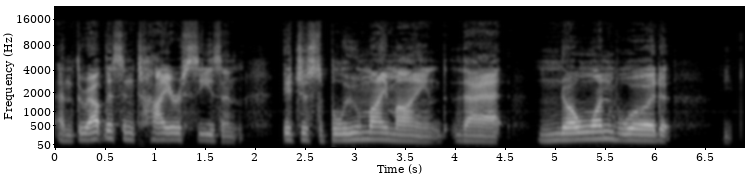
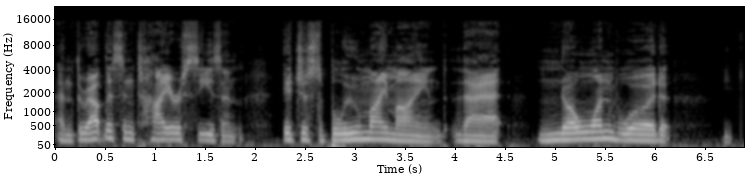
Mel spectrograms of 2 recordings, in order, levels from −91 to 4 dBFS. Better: second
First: thin; somewhat; fading below 500 Hz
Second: none

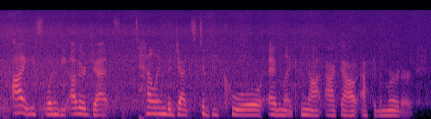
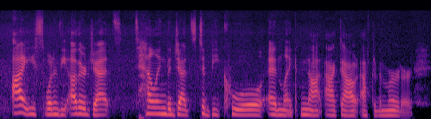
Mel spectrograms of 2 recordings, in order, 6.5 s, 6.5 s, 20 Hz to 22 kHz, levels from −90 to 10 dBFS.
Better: second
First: hiss; loud; throughout; 6 dB below the speech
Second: hiss; faint; throughout; 20 dB below the speech

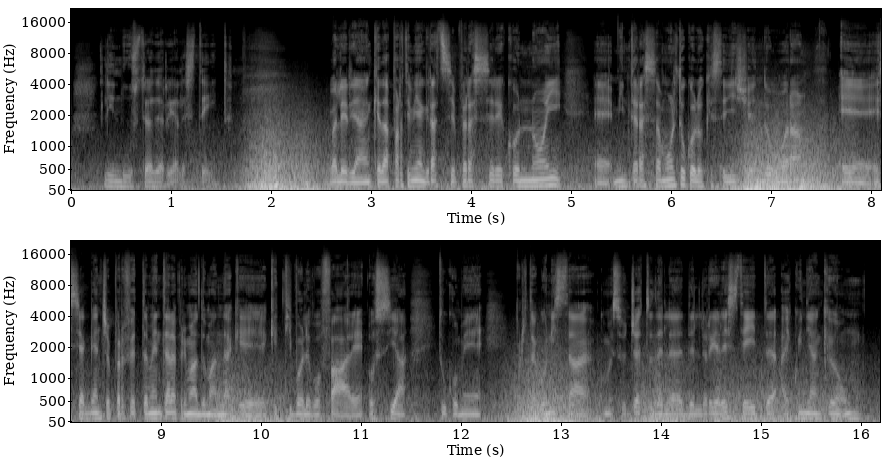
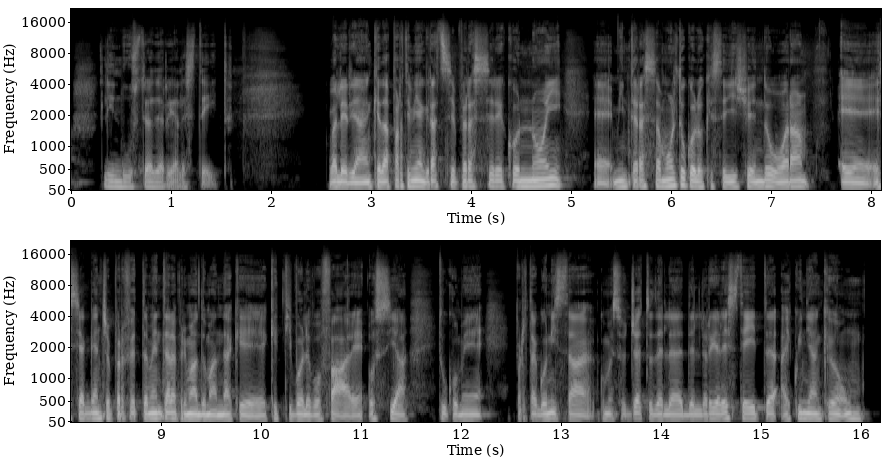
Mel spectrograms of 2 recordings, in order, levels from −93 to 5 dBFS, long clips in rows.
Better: second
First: wind noise on the microphone; heavy; 4 dB below the speech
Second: none

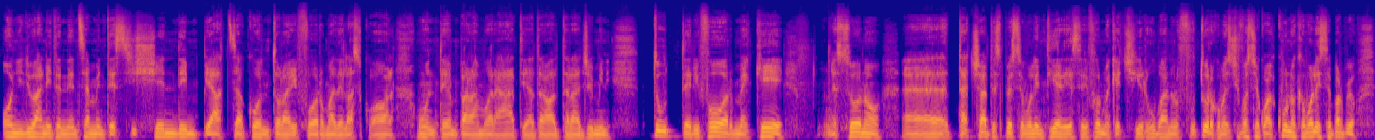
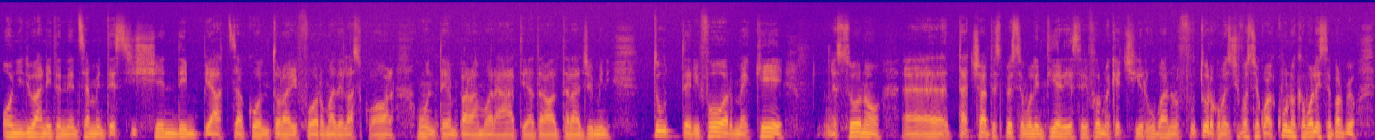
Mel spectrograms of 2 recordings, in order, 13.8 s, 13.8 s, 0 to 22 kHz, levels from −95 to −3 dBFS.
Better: first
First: none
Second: hiss; noticeable; throughout; 20 dB below the speech

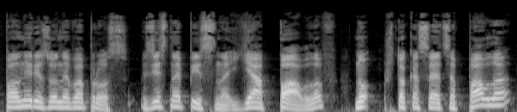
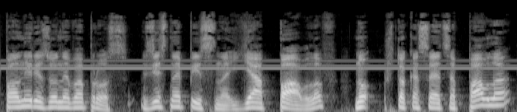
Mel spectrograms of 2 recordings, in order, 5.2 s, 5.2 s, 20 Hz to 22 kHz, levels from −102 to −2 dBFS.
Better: first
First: none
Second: high-pitched whine; noticeable; throughout; 2 kHz, 20 dB below the speech

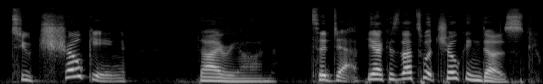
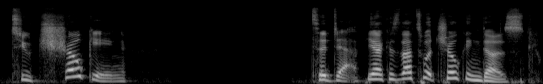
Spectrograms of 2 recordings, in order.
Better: first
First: none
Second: audio cutting out; at 1.5 s for 1 s

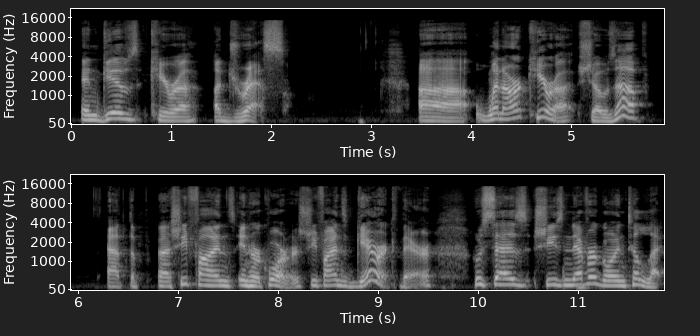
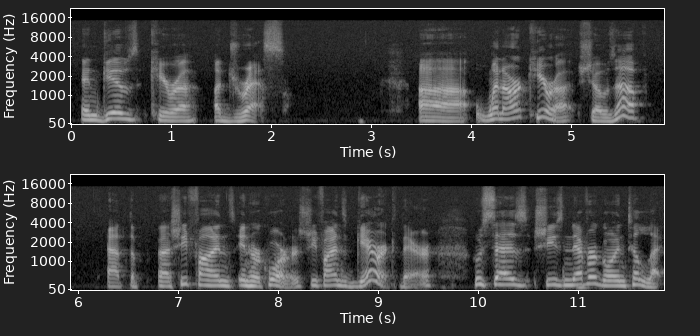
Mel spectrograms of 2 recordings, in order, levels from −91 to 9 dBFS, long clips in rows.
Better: first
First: none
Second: hiss; faint; throughout; 25 dB below the speech

